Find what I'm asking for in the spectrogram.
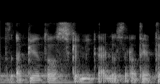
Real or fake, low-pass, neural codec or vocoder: real; 7.2 kHz; none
